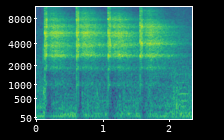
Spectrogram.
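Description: A drummer's count-in: four sharp, bright clicks, evenly spaced about half a second apart, setting the tempo just before the band starts playing.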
